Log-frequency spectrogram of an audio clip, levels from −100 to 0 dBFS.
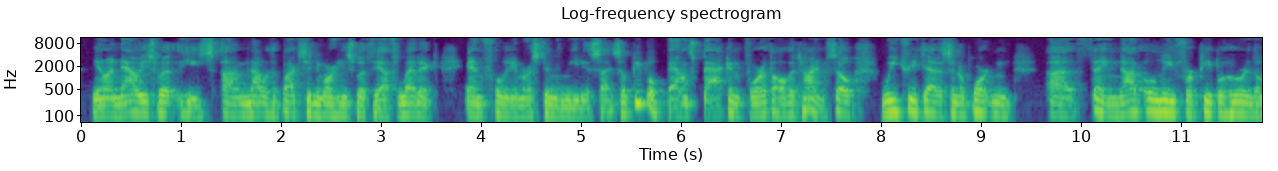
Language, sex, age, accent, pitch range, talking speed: English, male, 50-69, American, 100-120 Hz, 255 wpm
